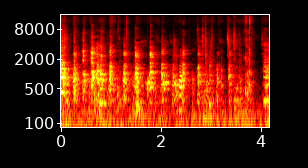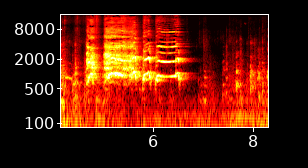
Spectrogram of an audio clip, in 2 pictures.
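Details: Flock of Ayam Ketawa chickens feeding together in a coop: a run of short, rapid clucks repeated about three per second, then a loud, ringing crow of stacked tones that breaks into choppy, stuttering phrases before stopping abruptly.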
